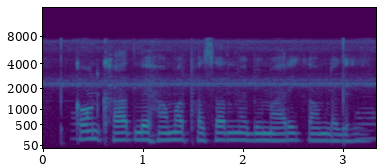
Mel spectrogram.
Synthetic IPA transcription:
kɔːnkʰaːt̪leɦɐməɾpʰəsəlmẽbiːmaːɾikaːmləɡeː

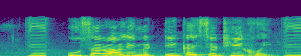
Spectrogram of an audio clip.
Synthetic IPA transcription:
uːsəɾʋaːlimɪʈːikəɪseʈʰiːkɦoːiː

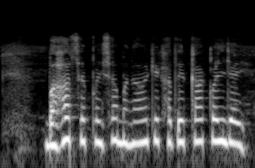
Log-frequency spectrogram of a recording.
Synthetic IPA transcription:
baɦaɾsepəɪsaməɡawekekʰat̪iɾkakəld͡ʒaj

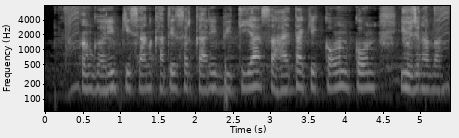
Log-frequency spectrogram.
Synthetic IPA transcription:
həmɡəɾiːb̚kɪsaːnkʰaːt̪iɾsɐɾkaːɾibit̪ijasəɦaːjt̪akekɔːnkɔːnjoːd͡ʒnabaː

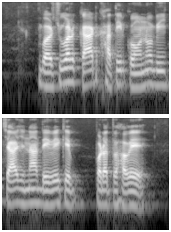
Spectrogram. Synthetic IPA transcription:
ʋəɾt͡ʃuəlkaɾɖkʰat̪iɾkɔːnobʱit͡ʃaɾd͡ʒnad̪eʋekepəɽət̪ɦəʋe

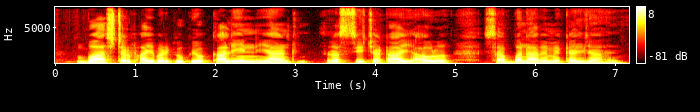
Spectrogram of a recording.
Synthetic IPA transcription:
basʈəɾpʰaːipəɾkeʊpjoɡ̚kaːlinjã | ɾəsit͡ʃə̰ʈaia̰ʊɾ | səbʱːənaːbemẽkəld͡ʒaɦɛ

